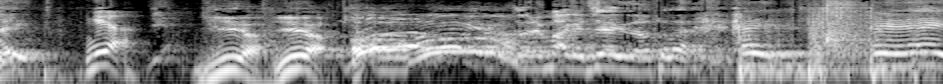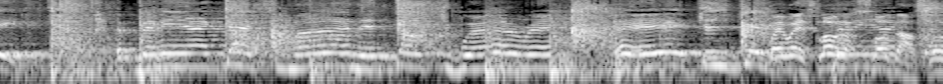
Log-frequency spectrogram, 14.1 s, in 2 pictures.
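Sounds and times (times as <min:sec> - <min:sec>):
speech: 0:00.0 - 0:03.3, 0:04.1 - 0:06.0, 0:12.8 - 0:14.1
voices singing a loud steady melody: 0:02.1 - 0:14.1
heavy stomping: 0:04.9 - 0:14.1
sharp clapping: 0:06.1 - 0:06.6, 0:13.9 - 0:14.1.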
